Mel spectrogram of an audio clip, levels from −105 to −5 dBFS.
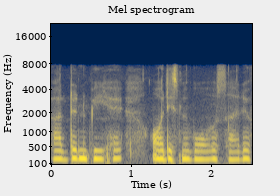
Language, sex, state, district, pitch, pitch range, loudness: Hindi, female, Himachal Pradesh, Shimla, 195 Hz, 190-200 Hz, -16 LUFS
